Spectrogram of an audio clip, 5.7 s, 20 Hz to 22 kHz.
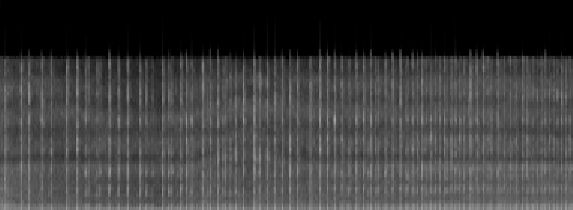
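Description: EME 60 single-cylinder two-stroke gasoline engine in a 1/3-scale Morane Saulnier AI model airplane, idling steadily with its propeller turning as it warms up just after starting.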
